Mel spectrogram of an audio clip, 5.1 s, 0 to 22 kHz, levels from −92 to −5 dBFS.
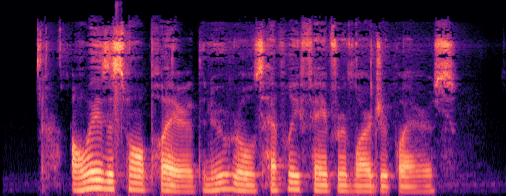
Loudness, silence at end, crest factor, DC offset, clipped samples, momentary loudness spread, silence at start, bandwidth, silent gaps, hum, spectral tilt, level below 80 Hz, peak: -16 LUFS; 0.5 s; 18 dB; under 0.1%; under 0.1%; 15 LU; 0.35 s; 16 kHz; none; none; -3 dB/octave; -56 dBFS; 0 dBFS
